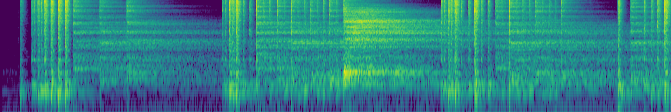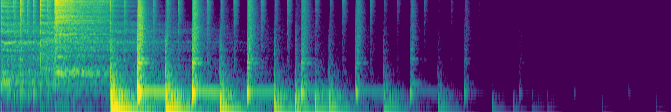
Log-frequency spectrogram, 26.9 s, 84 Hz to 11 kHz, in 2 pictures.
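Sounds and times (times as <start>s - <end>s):
cymbals in a Turkish rhythm: 0.4s - 21.4s.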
